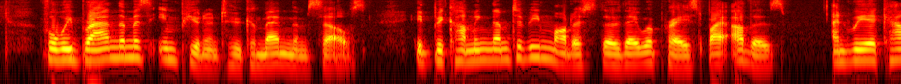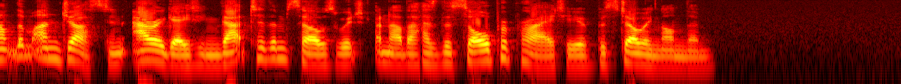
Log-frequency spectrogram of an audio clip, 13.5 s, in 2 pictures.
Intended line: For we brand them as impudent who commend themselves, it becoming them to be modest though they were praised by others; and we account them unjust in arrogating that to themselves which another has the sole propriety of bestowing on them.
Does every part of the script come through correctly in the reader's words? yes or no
yes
